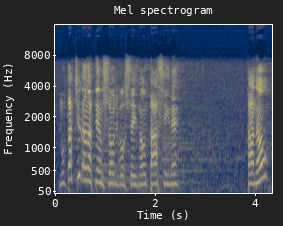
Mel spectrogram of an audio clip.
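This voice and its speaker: Man, pastor, Brazilian Portuguese accent, sermon, very high voice, dull lo-fi recording. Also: expressive, very fast, pushed and bright. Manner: storytelling with acted dialogue, calls the congregation "queridos". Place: church service.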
